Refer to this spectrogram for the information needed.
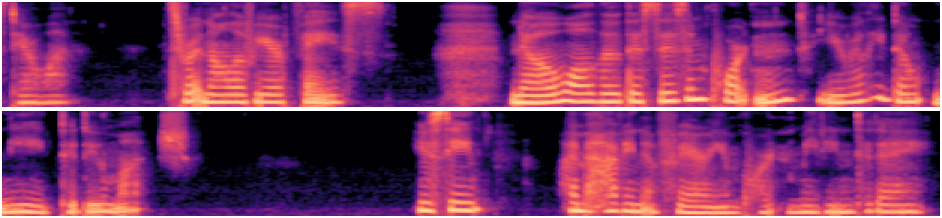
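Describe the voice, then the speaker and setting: A woman voicing an elegant, doting, possessive vampire noble in an intimate ASMR roleplay, soft and breathy, often slipping into whispers. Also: mid-range voice, measured pace, no room sound. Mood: reassuring, coaxing. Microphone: close studio mic.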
